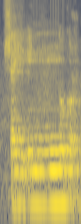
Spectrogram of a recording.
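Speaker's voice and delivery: "Shay'in nukur" with a long held n; emphasis on the nun. Shown as a demonstration. Teacher demonstrating tanween to students, held nun in "Shay'in nukur". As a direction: slowly hum the joined n in "Shay'in nukur". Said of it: "On the nun".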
